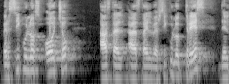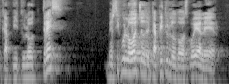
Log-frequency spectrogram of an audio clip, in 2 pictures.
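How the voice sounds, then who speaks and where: Pastor que predica despacio y pausado. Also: male voice, medium pitch, a little mellow. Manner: slow and deliberate, often adding "¿verdad?". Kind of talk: sermon. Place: church.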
